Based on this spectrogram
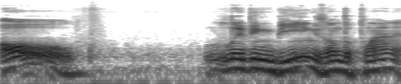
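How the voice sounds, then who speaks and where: This man has a French accent and a fairly high pitch, with a dark, mellow tone and some vocal fry. He talks at a moderate pace. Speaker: doctor and nutrition educator. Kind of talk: casual talk to camera, unscripted. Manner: some hesitations and fillers.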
